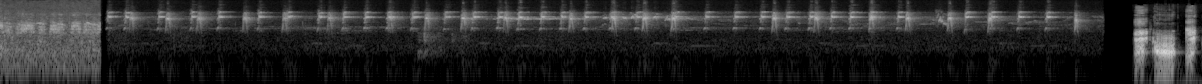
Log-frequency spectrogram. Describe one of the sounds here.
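A small bird chirps rapidly and sharply, close by.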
